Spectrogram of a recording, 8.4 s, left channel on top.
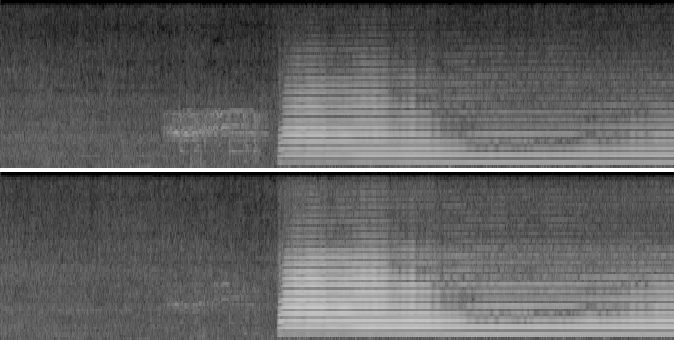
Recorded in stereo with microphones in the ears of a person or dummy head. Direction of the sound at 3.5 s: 35° right (ahead or behind).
